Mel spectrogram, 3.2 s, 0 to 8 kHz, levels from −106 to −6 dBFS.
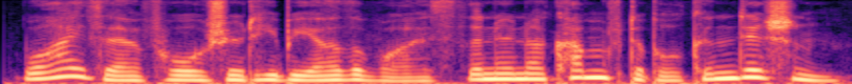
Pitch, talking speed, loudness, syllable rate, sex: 180 Hz, 205 wpm, -14 LUFS, 7.3 syllables/s, female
